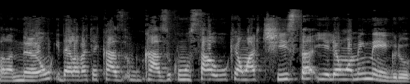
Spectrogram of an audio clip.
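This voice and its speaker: A woman at a fairly high pitch and fairly quick pace, with noticeable background noise behind her. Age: 30s. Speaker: film director. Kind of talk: interview.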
